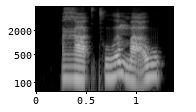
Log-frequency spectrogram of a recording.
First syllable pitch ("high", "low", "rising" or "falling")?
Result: low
